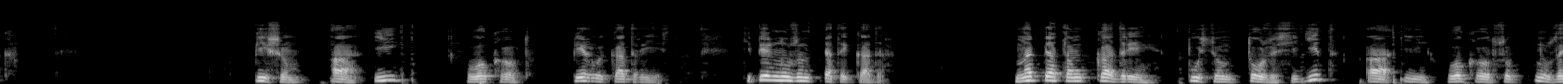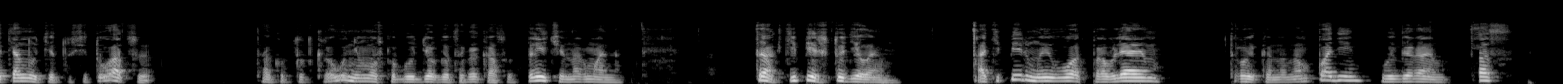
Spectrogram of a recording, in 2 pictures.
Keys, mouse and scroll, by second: 3.3 a, 3.9 i, 8.0 click, 10.2 middle click, 11.6 middle click, 13.5 a, 13.7 i, 16.9 click, 22.6 middle click, 25.0 middle click, 27.9 KP_3, 28.9-29.8 scroll up 2, 29.8 click, 30.6-31.2 scroll down 3.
